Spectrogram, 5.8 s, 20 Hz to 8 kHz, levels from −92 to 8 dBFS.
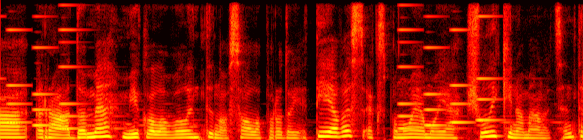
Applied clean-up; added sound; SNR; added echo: none; Ringtone; 10 dB; none.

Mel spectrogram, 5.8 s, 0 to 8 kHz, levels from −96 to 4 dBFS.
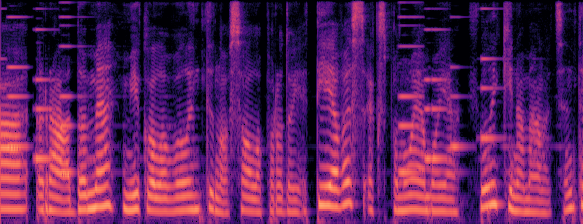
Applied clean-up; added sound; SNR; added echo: neural mask model RNNoise.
